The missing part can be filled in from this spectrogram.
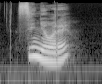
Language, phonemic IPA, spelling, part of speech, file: Italian, /si.ˈɲo.re/, signore, noun, It-signore.ogg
